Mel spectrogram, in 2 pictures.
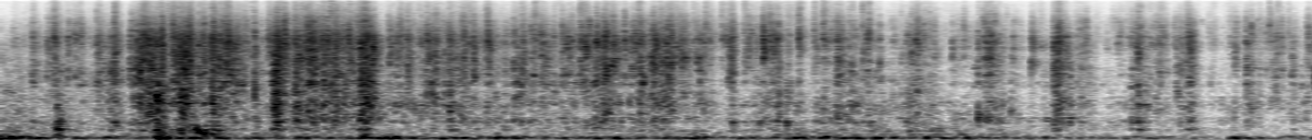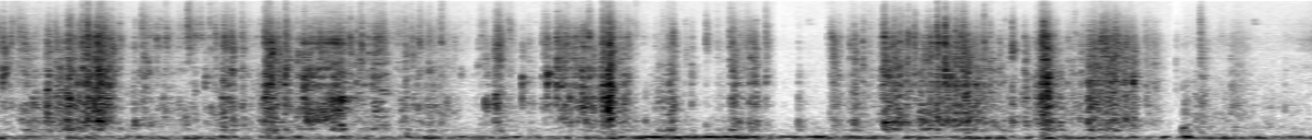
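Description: Clear plastic bag crinkling and rustling unevenly as it is handled, somewhat louder in the first few seconds.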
